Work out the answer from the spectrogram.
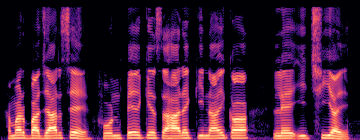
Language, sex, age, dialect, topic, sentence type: Magahi, male, 18-24, Western, banking, statement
